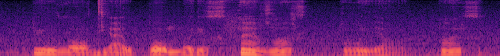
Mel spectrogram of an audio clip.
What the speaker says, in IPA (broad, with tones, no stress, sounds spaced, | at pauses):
p y˥˨ w l ɔ̰˨˩ d j æ̰˨˩ w p o̰˥˨ m ɵ˨˩ ɾʲ ɵ˨˩ x f æ̃˥˨ ʁʷ ɑ̃˥˨ x kː ɔ̃˨˩ lʲ ɑ˨˩ | qʷ œ̃˥˨ x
